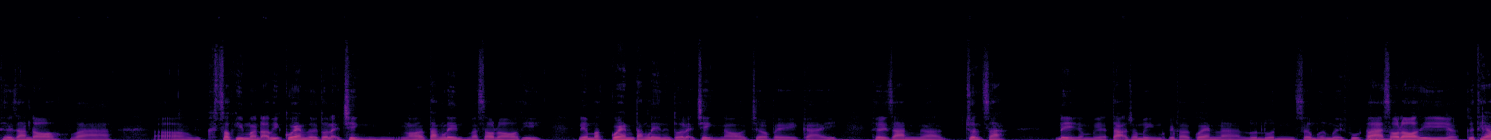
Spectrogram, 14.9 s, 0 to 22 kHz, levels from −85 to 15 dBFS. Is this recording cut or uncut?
cut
